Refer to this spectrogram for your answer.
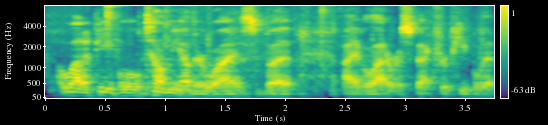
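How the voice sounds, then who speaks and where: Amid noticeable background noise and audible room echo, a man with an American accent speaks at a very fast pace. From Illinois. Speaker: knife collector and balisong flipper. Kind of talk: casual livestream chat. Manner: casual, filler-heavy.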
